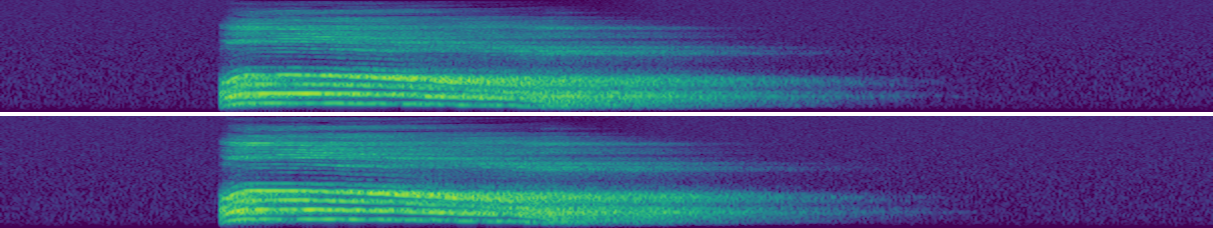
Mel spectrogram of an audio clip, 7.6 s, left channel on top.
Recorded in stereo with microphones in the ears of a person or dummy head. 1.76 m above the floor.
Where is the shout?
5° right (ahead or behind), 0.9 m.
